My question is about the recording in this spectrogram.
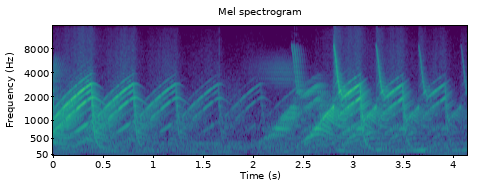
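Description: Stylophone Gen X-1 played through effects pedals, its buzzy tone swooping up and down in repeated pitch arches about two a second. About halfway through, the pattern changes to sharp falling chirps about three a second.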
